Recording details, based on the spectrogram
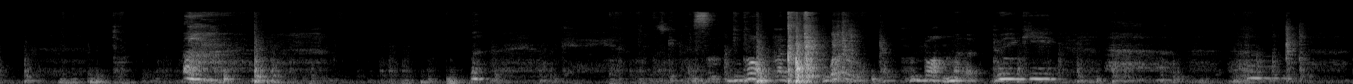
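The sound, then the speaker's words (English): Water sloshes and splashes in a tiny bathtub, with irregular hollow knocks and bumps against its sides, some sharp and loud, while a voice murmurs faintly beneath. “Sorry for the bathtub sounds, okay?”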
